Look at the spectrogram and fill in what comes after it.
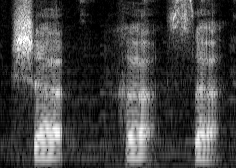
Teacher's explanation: अघोष ध्वनियों के उच्चारण में स्वर तंत्रियां दूर दूर रहती हैं और वायु स्वर तंत्रियों में बिना कंपन के निकल जाती है। व्यंजन वर्ग का पहला, दूसरा और ऊष्म वर्ण का श, ख, स अघोष वर्ण है।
